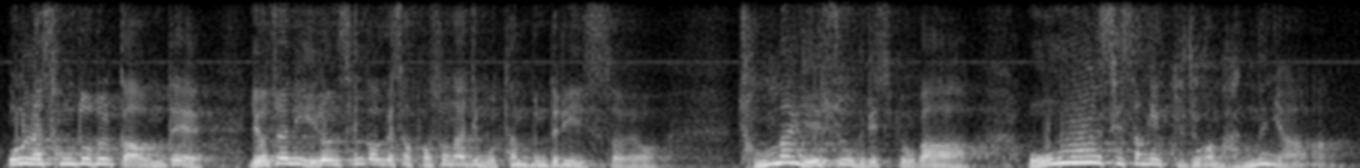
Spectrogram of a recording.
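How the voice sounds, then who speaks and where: A man's voice: sits high, very animated, moderate pace, mellow. A male pastor preaching a sermon to his congregation and asking them rhetorical questions. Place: church sanctuary. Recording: echoey church hall with long reverb.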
